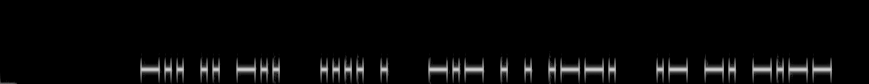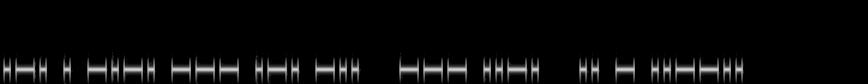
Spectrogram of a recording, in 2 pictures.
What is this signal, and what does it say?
Morse code, heard as a keyed tone, about 20 wpm, 700 Hz. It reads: DID HE KEEP ANY RECORD OF IT?
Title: Sentences from Top 1000 Words - Review Part 3 - 20wpm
